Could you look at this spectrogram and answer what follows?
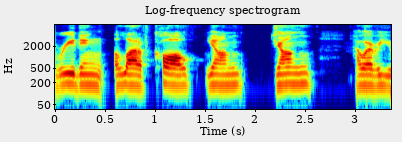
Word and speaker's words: Jung: been listening and reading a lot of Carl Young Jung, however you pronounce it. Carl Young.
